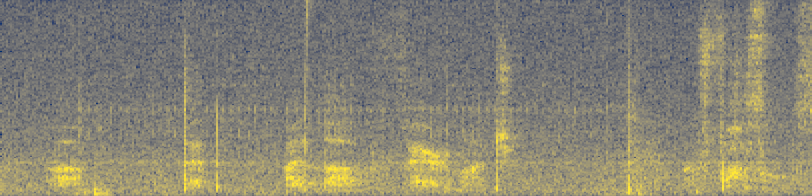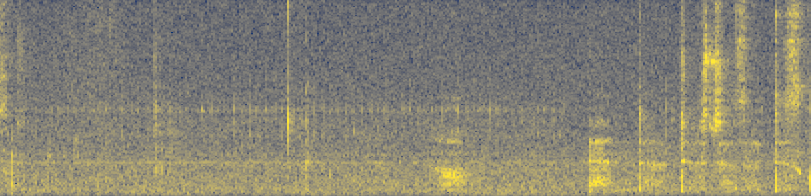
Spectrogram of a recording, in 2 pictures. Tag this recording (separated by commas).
people whispering, Speech, Whispering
